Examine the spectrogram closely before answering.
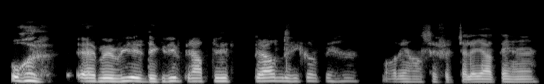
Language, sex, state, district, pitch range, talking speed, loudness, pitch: Hindi, male, Uttar Pradesh, Budaun, 125-155 Hz, 185 wpm, -17 LUFS, 145 Hz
